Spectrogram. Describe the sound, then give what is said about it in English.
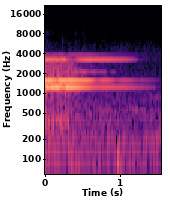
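A phone rings with an incoming call from Alan Knight: one bright, high electronic ring tone that starts at full strength and steadily fades away over about a second, with no voices. “Got Alan Knight beeping in, man. That wasn't supposed to connect like that. Celebrity call.”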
